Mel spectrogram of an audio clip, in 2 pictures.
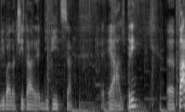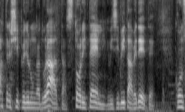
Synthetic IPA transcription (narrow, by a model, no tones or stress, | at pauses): vivaːd̪oat͡ʃːit̪aːɾed̪ipit̪sːa̰ | ea̰lt̪ɾi | part̪nɛɾʃipːd̪iluŋɡad̪uɾaːt̪ast̪ɔɾit̪ɛlniŋɡvizibilit̪avːed̪eːt̪ekons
